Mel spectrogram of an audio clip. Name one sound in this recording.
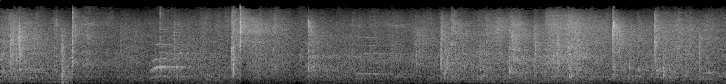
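Hockey sticks click sharply against a puck.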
